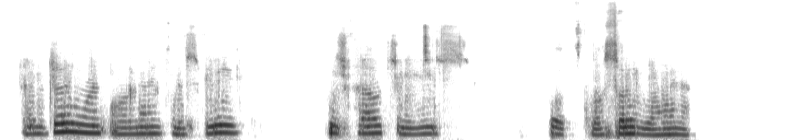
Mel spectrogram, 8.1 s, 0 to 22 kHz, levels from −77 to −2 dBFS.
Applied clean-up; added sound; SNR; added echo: neural mask model Resemble Enhance denoiser.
